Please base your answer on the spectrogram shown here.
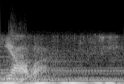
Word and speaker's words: Yahweh: So Lord knows how this word is to be pronounced, but more agreed upon pronunciation among scholars so they can talk about it is Yahweh.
